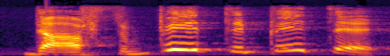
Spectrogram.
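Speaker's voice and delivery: high, loud, overjoyed begging; can hardly wait to say yes; eager pleading. Acted. Zachäus begging Jesus to come. (Zachäus bittet begeistert und laut)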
